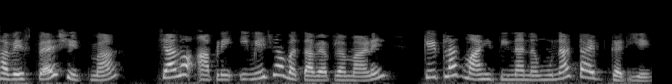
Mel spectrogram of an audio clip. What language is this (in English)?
Gujarati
